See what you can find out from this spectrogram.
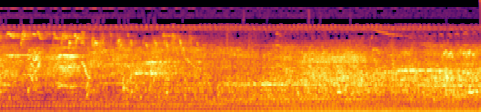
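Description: A small private propeller plane drones steadily overhead in the sky, its engine a constant, buzzing hum with layered low tones, while faint bird chirps flicker in the background.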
